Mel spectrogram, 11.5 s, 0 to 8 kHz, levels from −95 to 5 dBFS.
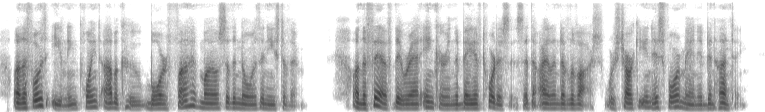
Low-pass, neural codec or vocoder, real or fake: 7.2 kHz; codec, 16 kHz in and 24 kHz out, 1 kbps, XY-Tokenizer; fake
